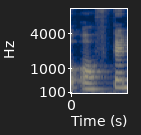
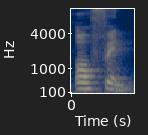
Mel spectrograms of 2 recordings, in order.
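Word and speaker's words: often: हाउ ऑफन, इसको ऑफ्टन नहीं पढ़ते हैं, कृपया करके ऑफ्टन ना पढ़ें. This is called as ऑफन.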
